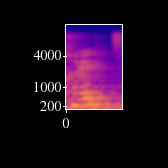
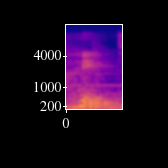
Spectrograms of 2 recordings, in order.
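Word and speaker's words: ריש: esforço, porque em Israel esse som ele é bem forte, é um R muito forte. Eles falam isso com muita naturalidade, né? Para eles é muito fácil pronunciar o ret, mas para nós é preciso realmente um esforço a mais. É complicado, no início vai ser difícil você dar essa ênfase nesse R mais forte, mas é tudo questão de costume também.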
